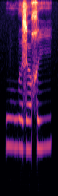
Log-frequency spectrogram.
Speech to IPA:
wuwəzœχi

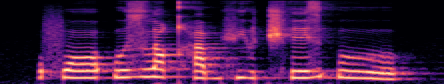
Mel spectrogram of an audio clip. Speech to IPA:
fɔːʔʊz lɔqʰɛbfʲʊːt͡ʃʰez ʔʊː

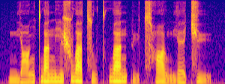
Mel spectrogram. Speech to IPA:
mjɑ˧˥ŋt̪wa˥ni˥˧ ʂwä˥˩t͡su˨˩t̪ʰwa˥n py˨˩t͡sʰɑ˥˩ʊ̯mjɛ˥ t͡ɕy˥˩

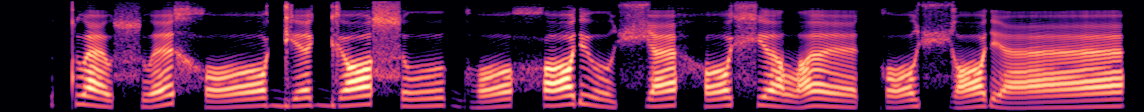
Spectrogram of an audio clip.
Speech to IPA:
tʷæ˥˩ sʷɛ˩˥ xɔː˩˥ɡʲɛ˧˥ ɡʲɒ˧˥ sʊː˧˥ɡʱɔ˩˥ xɒ˧˥ ɾʲʊː˥˩çæ˧˥hɔ˧˥ xʲɛ˥˩lˠɛː˥˩kɔ˩˥ çɒ˩˥ɾʲæː˩˥

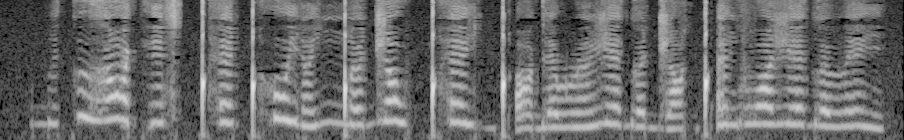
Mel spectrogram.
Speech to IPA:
be˩˥kɯ˩ɣɑ˥˩kʲɛ̃˧s ǃʰɛ˧ǃʰo˥˩jɾœ̃˥j ŋ͡ǃœ˩˥d͡ʒɑ˥˩w ǃʰɛ˥˩jǃʼɑ˩ ɡɛ˩wɭœ̃˩˥ʒɛ˧ɡœ˩ d͡ʒɑ˩ǃʼɛ̃˥ɡvɑ˥ ʒɛ˥ɡœ˧βe˥˩j

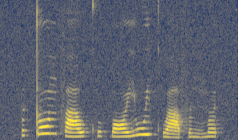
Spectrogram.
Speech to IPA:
pɪ˨k̚ t̪ɔː˥nfaː˨˧w kʷʰɐ˧p̚ɔː˨˧ juː˥jkʷʰaː˨˩ fɪ˨ŋ mɵ˧t̚

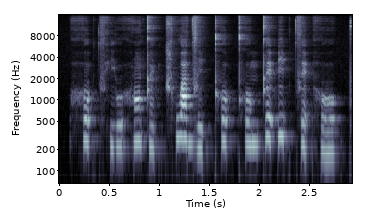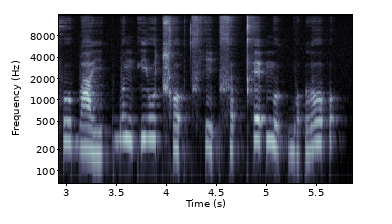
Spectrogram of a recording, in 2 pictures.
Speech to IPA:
ho˦ʔt͡sʰju˨˩hɔ̃˥˧ t̪ẽ˨k̚t͡ɕʰwa˥˧d͡zi˨ʔkʰo˦ʔ kʰo˧mt̪e˦ʔi˨ʔ t͡se˦ʔho˨˦ | pʰu˧ba˨˩j | bə˥˧ŋkju˦t͡ɕʰo˨ʔ t͡sʰi˨ʔ sə˨p̚t̪ʰe˦ʔn̪u˨t̚ bo˨ʔlo˦ʔ

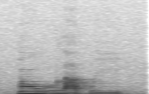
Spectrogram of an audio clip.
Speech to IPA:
ɾɔ̃˦ wu˧la˧ kʷi˧

